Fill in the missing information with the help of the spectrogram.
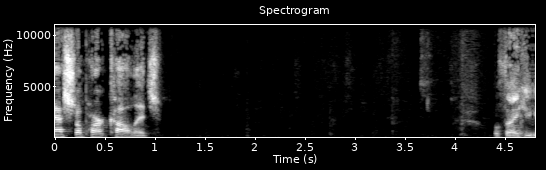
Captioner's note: silence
